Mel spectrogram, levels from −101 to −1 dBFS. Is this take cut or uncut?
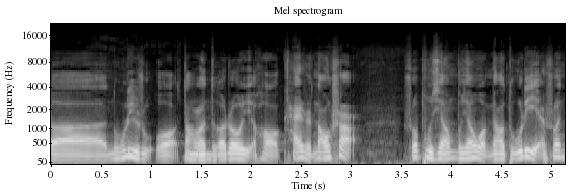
uncut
